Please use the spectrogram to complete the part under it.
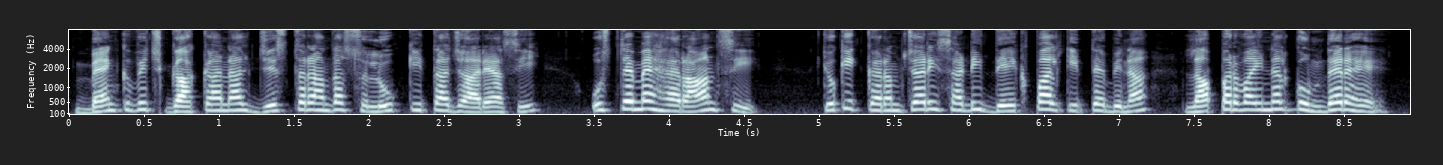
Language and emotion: Punjabi, disgusted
